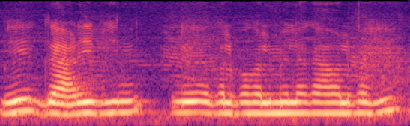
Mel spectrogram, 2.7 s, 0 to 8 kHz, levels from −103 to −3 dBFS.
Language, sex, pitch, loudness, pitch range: Sadri, female, 215 Hz, -14 LUFS, 210-220 Hz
